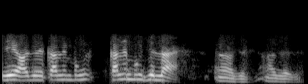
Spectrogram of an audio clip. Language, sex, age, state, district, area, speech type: Nepali, male, 60+, West Bengal, Kalimpong, rural, conversation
